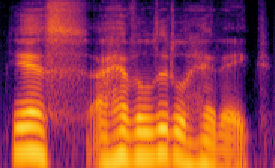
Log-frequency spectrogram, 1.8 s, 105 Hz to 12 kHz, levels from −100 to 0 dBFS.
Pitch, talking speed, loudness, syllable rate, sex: 130 Hz, 195 wpm, -18 LUFS, 5.4 syllables/s, male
